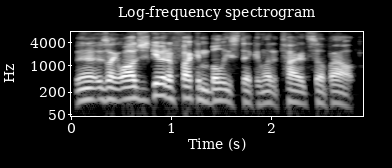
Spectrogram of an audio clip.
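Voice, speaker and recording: A man's voice: mid-range voice, racing, darkish tone, no echo. A man co-hosting a live stream, rambling through stories with heavy swearing. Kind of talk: casual crude banter.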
